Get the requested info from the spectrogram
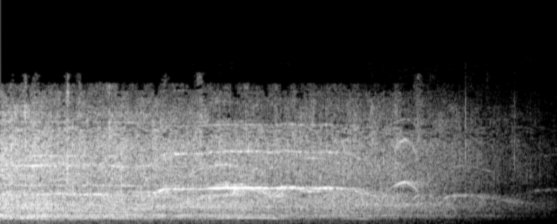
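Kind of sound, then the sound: crowd, crowd cheering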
